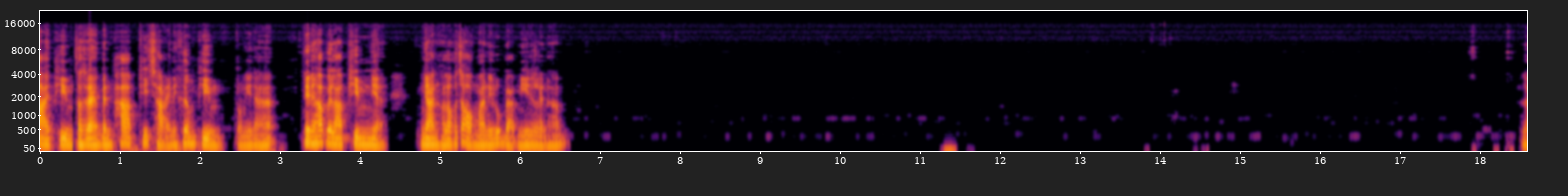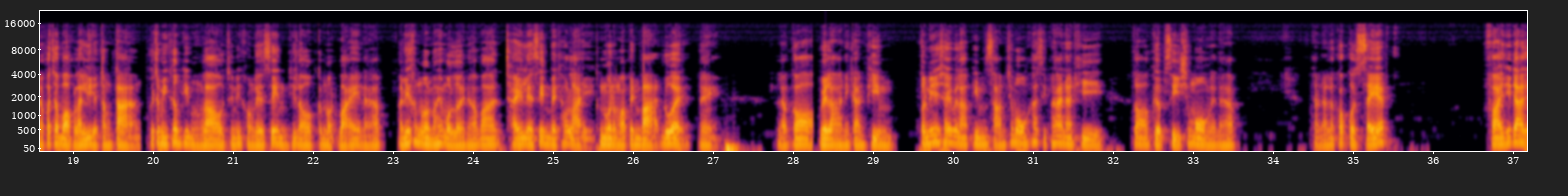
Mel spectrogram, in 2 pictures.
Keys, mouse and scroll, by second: 5.4-17.7 drag, 17.7 right click, 18.2 right click, 35.3 click.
